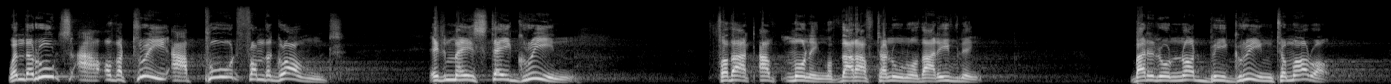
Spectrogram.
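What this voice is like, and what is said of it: Shouting preacher. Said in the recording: “Why am I shouting?”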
